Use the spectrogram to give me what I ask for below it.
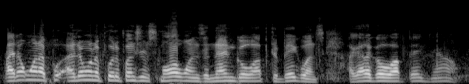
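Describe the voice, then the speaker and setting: A man chatting casually outdoors as he explains his building work, often pausing to think aloud. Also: a little high, fairly even intonation. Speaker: log cabin builder and vlogger. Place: outdoors at a cabin building site. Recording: muffled, noisy outdoor camera audio.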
